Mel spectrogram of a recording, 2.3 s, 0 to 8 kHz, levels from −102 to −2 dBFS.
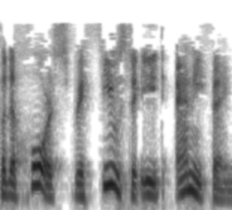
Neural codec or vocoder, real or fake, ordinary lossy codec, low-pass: codec, 16 kHz, 1.1 kbps, Voila-Tokenizer; fake; MP3, 24 kbps; 7.2 kHz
